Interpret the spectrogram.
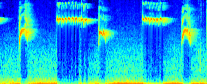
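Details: Chinese bulbul song used to train competition birds, with tight, sharp rasping fill: swooping falling chirps alternate with high buzzy rattles, a low steady hum underneath.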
